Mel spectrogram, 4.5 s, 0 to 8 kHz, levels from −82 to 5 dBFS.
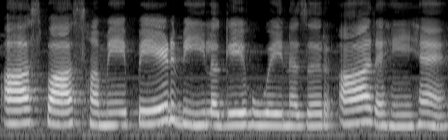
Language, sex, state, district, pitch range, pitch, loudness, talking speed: Hindi, female, Punjab, Fazilka, 220-250 Hz, 230 Hz, -16 LUFS, 135 wpm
